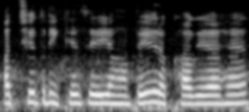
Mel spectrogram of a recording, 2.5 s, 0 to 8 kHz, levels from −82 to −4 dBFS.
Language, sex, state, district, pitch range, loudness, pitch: Hindi, female, Punjab, Pathankot, 230-250 Hz, -13 LUFS, 240 Hz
